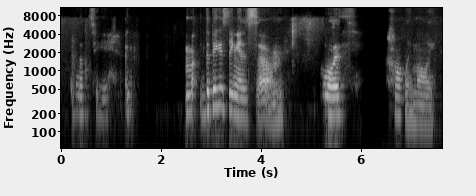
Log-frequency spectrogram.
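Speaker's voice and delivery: all emotional, choked up, fighting back tears. Answering what their biggest struggle is, choked up and emotional. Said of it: "Now I'm like all emotional".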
